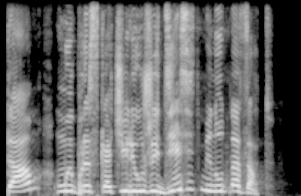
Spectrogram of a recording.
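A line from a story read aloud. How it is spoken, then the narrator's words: Queen shouting. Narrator (Russian): крикнула королева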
